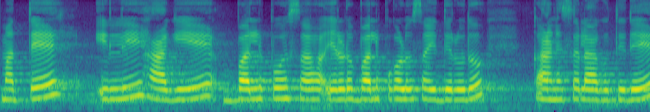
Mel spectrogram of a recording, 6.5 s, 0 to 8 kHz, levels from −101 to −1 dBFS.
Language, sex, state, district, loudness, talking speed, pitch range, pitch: Kannada, female, Karnataka, Bidar, -15 LUFS, 100 wpm, 240-255 Hz, 245 Hz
